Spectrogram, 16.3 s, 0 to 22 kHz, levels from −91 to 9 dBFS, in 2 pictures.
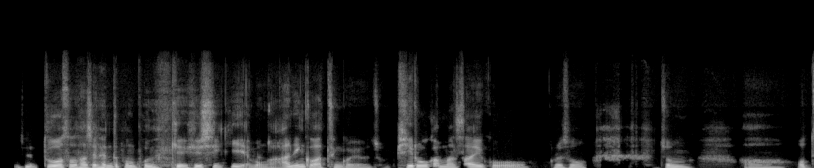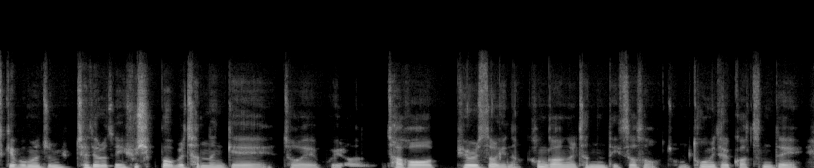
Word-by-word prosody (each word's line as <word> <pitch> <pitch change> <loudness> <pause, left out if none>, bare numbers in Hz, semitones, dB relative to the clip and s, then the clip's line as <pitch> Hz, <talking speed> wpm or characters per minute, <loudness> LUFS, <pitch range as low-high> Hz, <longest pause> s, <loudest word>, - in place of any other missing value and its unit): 이제 130 -3 -3
누워서 165 +1 +6
사실 150 -1 +3
핸드폰 185 -1 +2
보는 125 -4 +2
게 115 - +5
휴식이 160 - 0
뭔가 105 -3 -6
아닌 190 - +5
것 - - +1
같은 105 -3 0
거에요 100 +5 -8 0.3
피로감만 155 -11 +3
쌓이고. 120 -2 0 0.2
그래서 105 -3 -4 0.7
좀 125 -4 -1 0.5
어 120 0 -10
어떻게 135 +6 -1
보면 140 -2 +2
좀 130 -1 -1
제대로 165 +6 +2
된 150 -3 -2
휴식법을 170 0 +1
찾는 180 +3 -3
게 110 -2 -2
저의 100 -2 -3
뭐 105 - -6
이런 100 0 -9 0.2
작업 110 -2 +3 0.3
효율성이나 135 -6 +3
건강을 110 -3 +2
찾는데 130 0 -3
있어서 105 +1 -5
좀 110 - -14
도움이 115 -2 +1
될 110 0 -1
것 105 - -4
같은데 110 -3 -2
120 Hz, 315 characters per minute, -23 LUFS, 110-150 Hz, 0.7 s, 누워서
